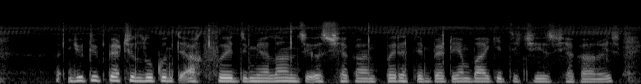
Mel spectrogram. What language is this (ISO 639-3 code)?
kas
